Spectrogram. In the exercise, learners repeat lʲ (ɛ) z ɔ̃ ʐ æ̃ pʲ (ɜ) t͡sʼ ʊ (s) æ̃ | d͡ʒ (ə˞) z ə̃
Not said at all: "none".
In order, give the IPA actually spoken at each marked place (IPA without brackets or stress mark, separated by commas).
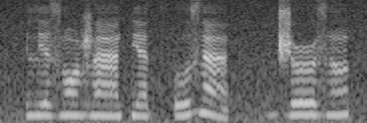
ɛ, æ, z, ə˞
